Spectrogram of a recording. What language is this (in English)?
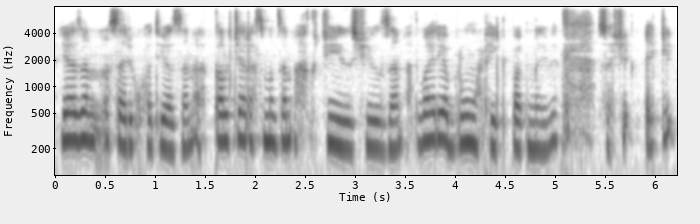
Kashmiri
